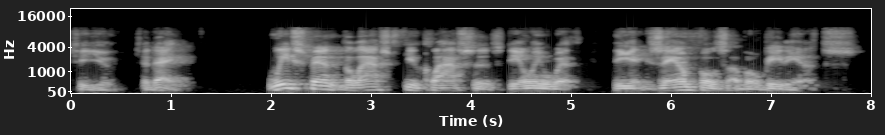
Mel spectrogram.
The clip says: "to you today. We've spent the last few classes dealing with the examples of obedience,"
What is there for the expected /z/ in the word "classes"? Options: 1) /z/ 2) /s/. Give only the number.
1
